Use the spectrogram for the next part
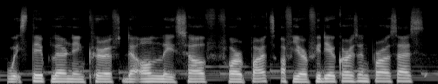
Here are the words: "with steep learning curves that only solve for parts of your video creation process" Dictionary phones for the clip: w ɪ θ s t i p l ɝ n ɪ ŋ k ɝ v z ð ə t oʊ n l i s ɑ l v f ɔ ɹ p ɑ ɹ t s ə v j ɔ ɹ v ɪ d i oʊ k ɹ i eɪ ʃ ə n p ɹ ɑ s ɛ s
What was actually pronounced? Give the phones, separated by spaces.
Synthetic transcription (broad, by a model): w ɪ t s t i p l ɝ n ɪ ŋ k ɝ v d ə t oʊ n l i s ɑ l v f ɔ ɹ p ɑ ɹ t s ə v j ɔ ɹ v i d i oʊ k i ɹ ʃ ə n p ɹ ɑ s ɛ s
